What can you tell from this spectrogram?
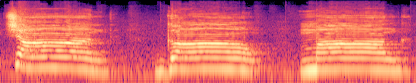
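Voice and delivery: चांद, गांव, मांग with a long aa through nose and mouth; slow word-by-word चांद, गांव, मांग, vowels nasalised. Shown as a demonstration. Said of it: "हवा नाक और मुंह दोनों से टकराकर".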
